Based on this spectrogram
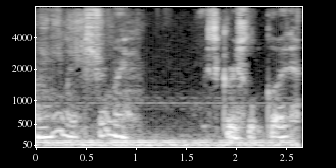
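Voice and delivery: hushed grooming mutter; soft whisper fixing whiskers; whispered aside. Acted. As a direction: whisper to yourself while primping.

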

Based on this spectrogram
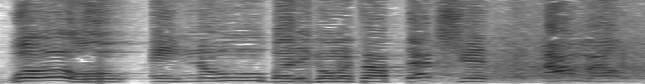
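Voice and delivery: loud, high dazed exclaim; bow out in amazement; hammed-up star giving up; stunned awe. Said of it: "Kelly pops out his head and goes".

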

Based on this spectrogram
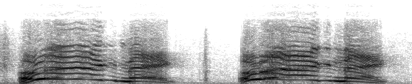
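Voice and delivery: high, ringing war cry. Acted. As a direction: call it out like a rallying chant. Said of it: "I see you know about my Aragnac cheer".

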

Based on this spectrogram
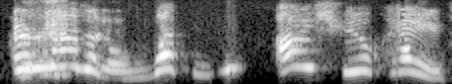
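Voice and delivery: put-on high-pitched little girl's voice; high, wondering storybook girl. A narrator's reading. Red marvels at the disguised wolf.

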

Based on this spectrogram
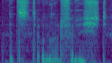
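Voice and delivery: ordinary talk

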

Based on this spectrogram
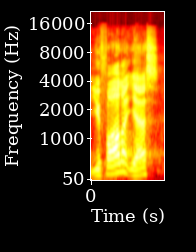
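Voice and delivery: imitated Southern US accent, loud. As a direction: answer like a small-town Georgia Southerner. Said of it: "they talk like this".

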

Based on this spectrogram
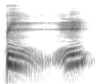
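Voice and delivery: "Bi" from a very low start, dipping down then up; third tone bi. Shown as a demonstration. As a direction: sink low on "Bi" before rising. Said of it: "start from a very low end of the vocal range".

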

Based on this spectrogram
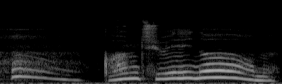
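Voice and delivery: slow, high-pitched gasp of wonder; awed amazement. A narrator's reading. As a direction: marvel at something huge, stretching the words. Child gazes up at giant baobab.

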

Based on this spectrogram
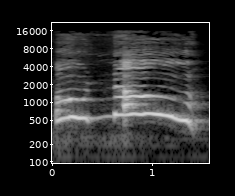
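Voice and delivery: high, shouted storybook gasp of alarm; teacher hamming up alarm for the kids; mock alarm. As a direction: cry out as if the letters are falling. Letters tumbling out of tree.

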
